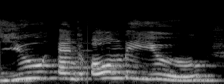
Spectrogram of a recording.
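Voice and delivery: slow, every word You and only you weighted; emphatic, slow. Acted. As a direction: spell out You and only you slowly. Preacher stresses Jesus' words.

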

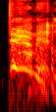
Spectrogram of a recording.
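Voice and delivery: very high, loud squealed outburst; hammed-up exasperated cry; mock frustration. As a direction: squeal it like a thwarted kid. Retelling his frustrated childhood outburst.

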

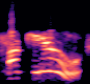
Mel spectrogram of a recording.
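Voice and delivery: laughing retort. Retold or imitated. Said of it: "would laugh and be like".

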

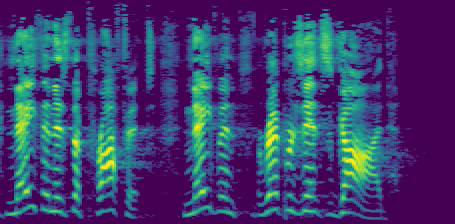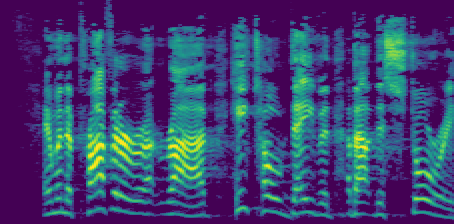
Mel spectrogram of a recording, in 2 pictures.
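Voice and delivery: loud, high, impassioned preaching; rising sermon fervour. Acted. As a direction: preach it out full force. Preaching at full force.

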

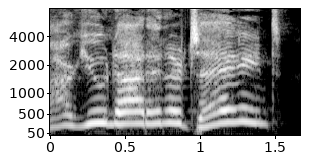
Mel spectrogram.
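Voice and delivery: high, slow, mock epic bellow; Gladiator shout. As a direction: roar it like a gladiator. Movie quote, Gladiator shout.

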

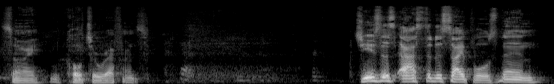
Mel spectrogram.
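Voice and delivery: normal talking voice

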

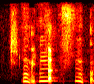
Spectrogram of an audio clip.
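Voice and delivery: high squealed mock despair; mock dramatic wail. Mock dramatic echo of friend.

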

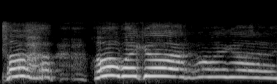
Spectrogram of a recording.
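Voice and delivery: very high, drawn-out, falling mimic wail; imitating helpless laughter. Michael getting up off the carpet, imitated laughing wail. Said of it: "he's like that".

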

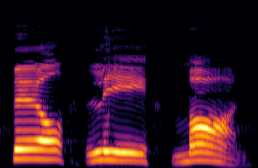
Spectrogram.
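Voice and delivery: Phil, Lee, Mon said in Southern style, slow and loud; southern pronunciation. Shown as a demonstration. Pastor spelling out a Southern Philemon for the congregation, loud. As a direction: break it into three punny names, Southern. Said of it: "the southern pronunciation".

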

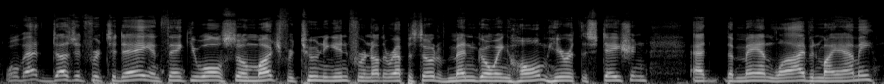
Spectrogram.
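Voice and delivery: upbeat radio host sign-off; show outro. Acted. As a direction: wrap up the episode like an announcer.

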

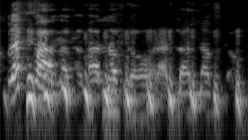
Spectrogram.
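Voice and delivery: high, laughing through the words; laughing praise. Real, not acted. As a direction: overflow with giddy, affectionate laughter. Overcome with laughter praising God.

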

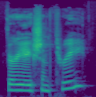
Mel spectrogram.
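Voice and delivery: usual speaking voice

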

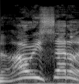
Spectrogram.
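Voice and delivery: high mock whine of oh he's settling; commentator complaint. Mimicking the Hornets caller a second time, high mock whine.

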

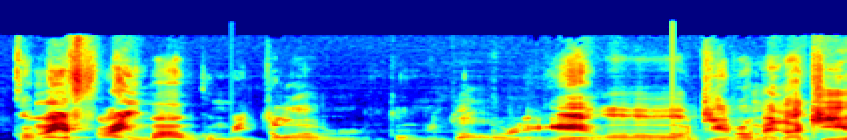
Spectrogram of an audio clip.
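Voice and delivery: high, pained howling; yelling in pain. Acted. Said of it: "à crier, à gueuler".

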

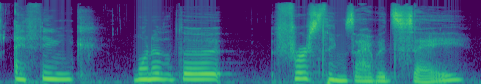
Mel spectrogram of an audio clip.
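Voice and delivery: choked up and pausing between phrases; emotional. Real, not acted. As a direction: restart the thought while fighting real emotion. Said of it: "I might get emotional".

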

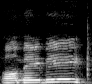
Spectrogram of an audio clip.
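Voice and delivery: high, drawn-out Jamaican lilt; Jamaican accent. Acted. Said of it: "you're hearing a Jamaican voice".

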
